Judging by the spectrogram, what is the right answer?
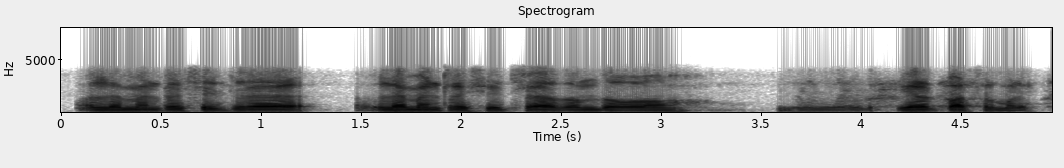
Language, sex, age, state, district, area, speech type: Kannada, male, 18-30, Karnataka, Shimoga, urban, conversation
